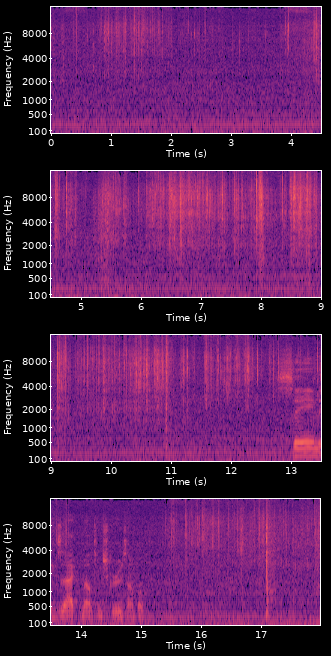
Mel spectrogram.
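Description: Plastic bags crinkle and rustle in hands.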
